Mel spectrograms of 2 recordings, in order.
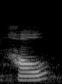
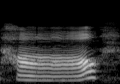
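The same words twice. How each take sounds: First: The tone stays short and low, only half. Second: The tone falls and then rises again fully. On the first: The speaker calls it right. "tetap dibaca nada tiga tapi setengah aja kayak gini" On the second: The speaker calls it wrong. "nggak perlu dibaca turun naik"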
